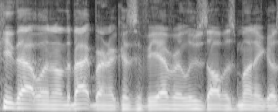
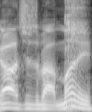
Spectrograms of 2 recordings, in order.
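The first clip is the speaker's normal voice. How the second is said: usual speaking voice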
